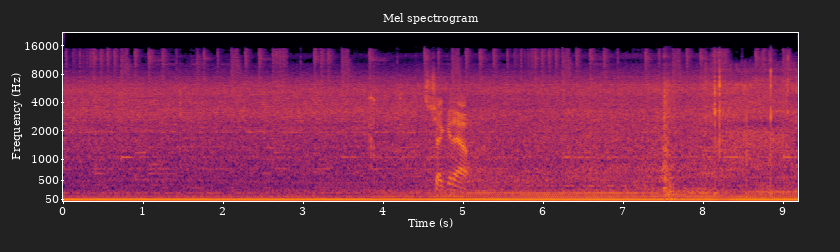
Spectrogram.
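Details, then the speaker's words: Saab automatic at idle just after an automatic transmission fluid flush, run to circulate the fluid and check for leaks. A steady, even low rumble with no knocks, slips or whine. Normal idle. "sounds good and looks good must be good"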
